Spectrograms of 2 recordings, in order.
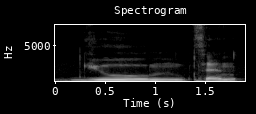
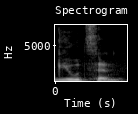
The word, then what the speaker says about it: Gyumtsen: dire le mot là, vous allez le prononcer Gyumtsen et Gyumtsen, et vous n'allez pas dire Gyutsen, parce que ça nasalise, c'est Gyumtsen.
